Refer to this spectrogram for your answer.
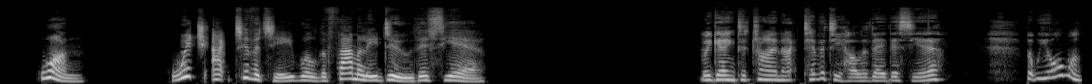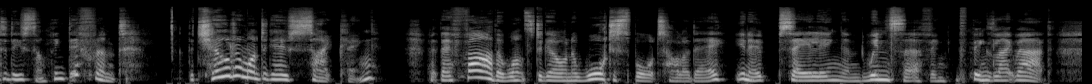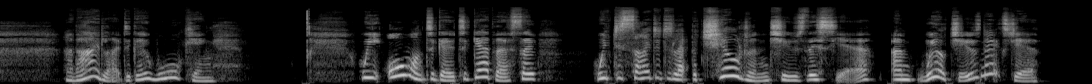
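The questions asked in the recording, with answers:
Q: Which activity will the family do this year?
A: cycling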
